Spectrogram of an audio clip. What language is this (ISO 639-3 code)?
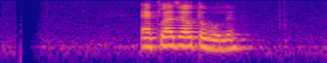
ben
